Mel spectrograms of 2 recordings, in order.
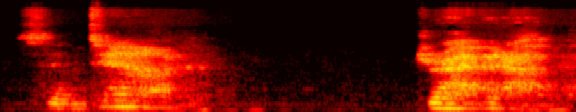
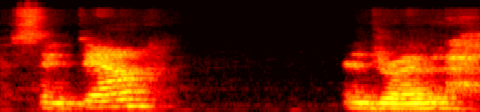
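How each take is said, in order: First: Breathy whispered cue, voice dropped low; whispering. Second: Said in the usual way. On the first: Shown as a demonstration. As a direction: whisper the rep cue under your breath. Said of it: "instructor cueing repeated rep". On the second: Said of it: "instructor cueing a squat rep".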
